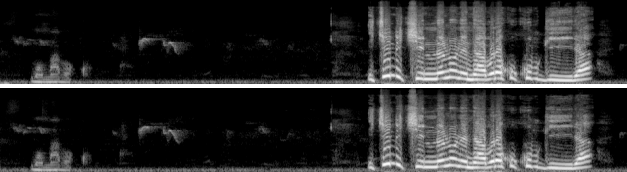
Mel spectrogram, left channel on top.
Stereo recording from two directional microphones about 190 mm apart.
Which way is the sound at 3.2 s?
25° left (ahead or behind).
